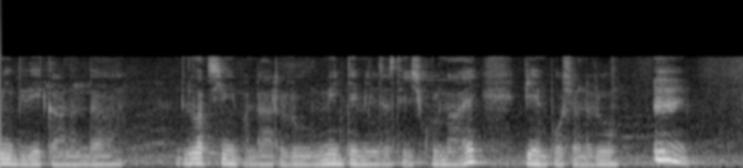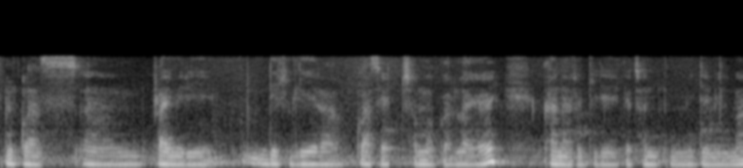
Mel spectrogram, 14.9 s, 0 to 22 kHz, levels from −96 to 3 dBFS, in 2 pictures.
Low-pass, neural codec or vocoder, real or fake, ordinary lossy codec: 5.4 kHz; none; real; none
